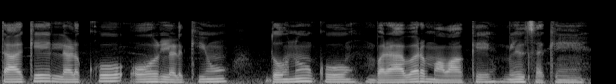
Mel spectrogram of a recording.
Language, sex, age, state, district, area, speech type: Urdu, male, 30-45, Delhi, New Delhi, urban, spontaneous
